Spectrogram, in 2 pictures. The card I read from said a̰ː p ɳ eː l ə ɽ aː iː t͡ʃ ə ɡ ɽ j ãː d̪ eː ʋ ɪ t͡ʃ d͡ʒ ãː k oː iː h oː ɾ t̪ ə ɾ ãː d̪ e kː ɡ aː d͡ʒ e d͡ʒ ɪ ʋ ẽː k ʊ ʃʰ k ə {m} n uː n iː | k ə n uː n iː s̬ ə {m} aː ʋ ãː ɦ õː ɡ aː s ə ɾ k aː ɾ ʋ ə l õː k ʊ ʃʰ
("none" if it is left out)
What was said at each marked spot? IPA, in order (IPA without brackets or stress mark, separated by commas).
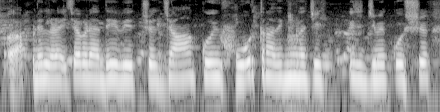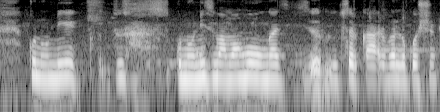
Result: none, m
